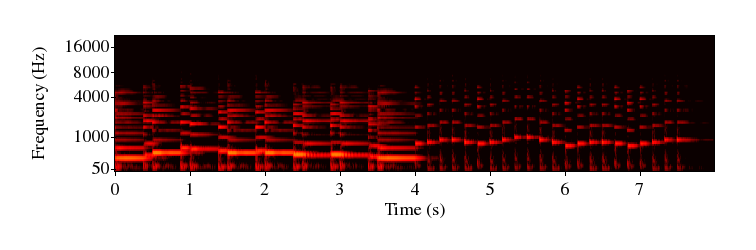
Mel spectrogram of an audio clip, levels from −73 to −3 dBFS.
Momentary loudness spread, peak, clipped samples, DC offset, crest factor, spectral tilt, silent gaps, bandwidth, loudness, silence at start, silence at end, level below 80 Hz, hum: 10 LU; -30 dBFS; under 0.1%; under 0.1%; 16 dB; -4 dB/octave; none; 10.5 kHz; -44 LUFS; 0 s; 0.05 s; -68 dBFS; none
